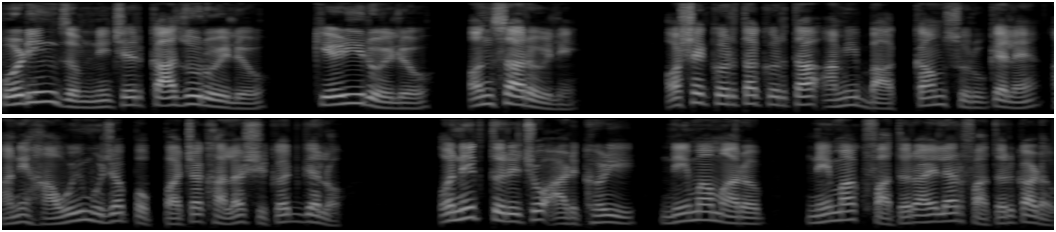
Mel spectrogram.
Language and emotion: Goan Konkani, neutral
